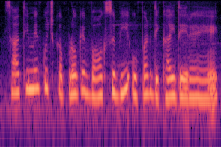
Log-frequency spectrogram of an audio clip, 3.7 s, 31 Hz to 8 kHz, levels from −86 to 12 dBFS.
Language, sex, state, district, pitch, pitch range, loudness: Hindi, female, Uttar Pradesh, Lalitpur, 225 Hz, 205-245 Hz, -14 LUFS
